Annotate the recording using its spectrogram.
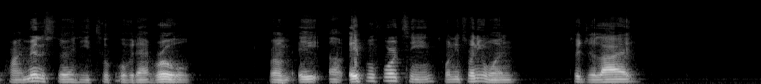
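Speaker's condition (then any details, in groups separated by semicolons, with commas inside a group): No condition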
